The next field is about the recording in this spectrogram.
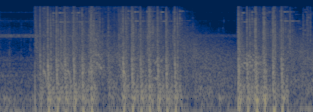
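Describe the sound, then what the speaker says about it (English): Rapid automatic gunfire from an enemy in The Outer Worlds, bursts of sharp repeated shots in quick rhythm, loud and close, pausing briefly before another fast volley. "this guy is suppressing me with his fire here"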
